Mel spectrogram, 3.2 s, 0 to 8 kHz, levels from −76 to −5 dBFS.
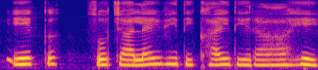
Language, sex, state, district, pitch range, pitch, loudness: Hindi, female, Madhya Pradesh, Bhopal, 230-255 Hz, 235 Hz, -15 LUFS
